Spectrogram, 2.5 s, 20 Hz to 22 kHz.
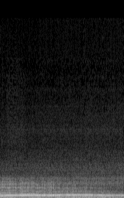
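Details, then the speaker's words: Zenith H725 AM/FM tube radio (slug-tuned FM, ratio detector), on dim bulb before capacitor replacement: loud, harsh, buzzy steady-pitch distortion, growing weak and fading; suspected bad vacuum tube or leaking capacitor throwing bias off, unconfirmed. "you can hear how distorted it is. So probably it's a vacuum tube, but it could be a leaking capacitor throwing the bias off on something also."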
